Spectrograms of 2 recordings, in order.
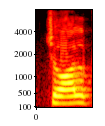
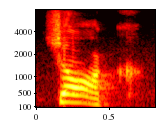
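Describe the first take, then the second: First: The L sound is pronounced. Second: The L sound is left out. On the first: The speaker calls it wrong. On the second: The speaker calls it right.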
